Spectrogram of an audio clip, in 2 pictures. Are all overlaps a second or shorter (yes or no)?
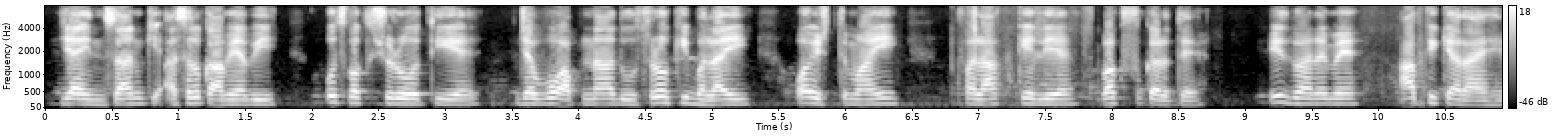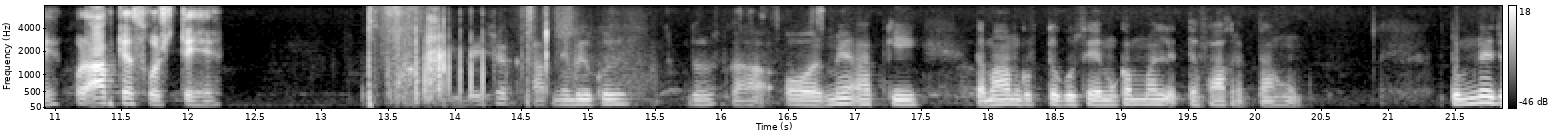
yes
